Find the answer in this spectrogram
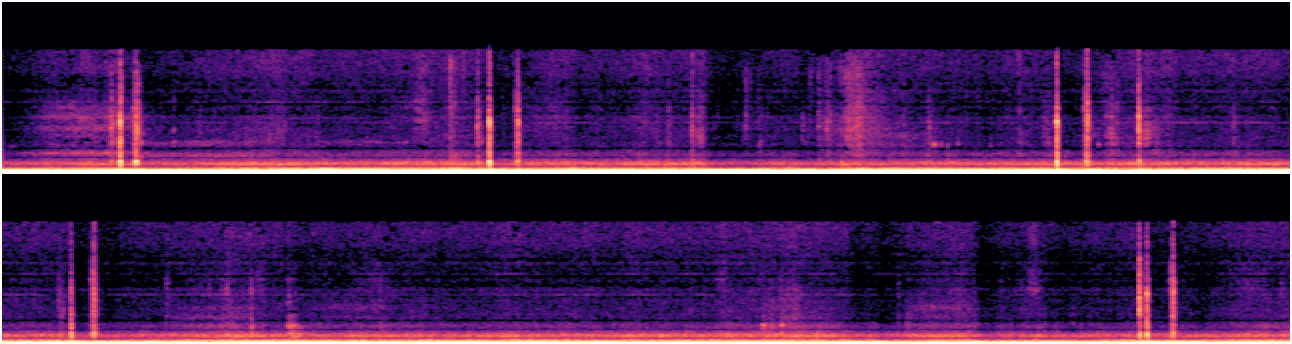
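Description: Steady low rumble of room or microphone noise, with a few sharp clicks scattered through it.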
